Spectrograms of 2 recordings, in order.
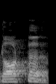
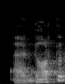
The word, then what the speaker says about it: daughter: which we find in our English word daughter where GH has become silent if you take the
